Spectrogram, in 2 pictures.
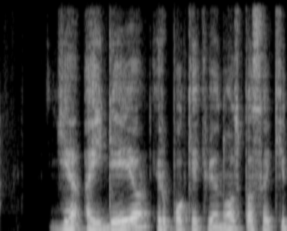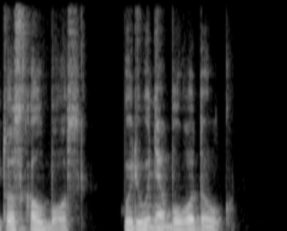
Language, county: Lithuanian, Panevėžys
